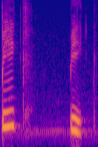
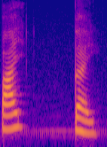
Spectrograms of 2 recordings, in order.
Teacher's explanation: The lips are closed, then you stop the air and it's also aspirated.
